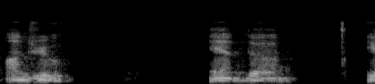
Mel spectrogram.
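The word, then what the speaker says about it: Anjou: different varieties of second pear and the the anjo and notice some people will maybe pronounce that a little different but it is pronounced andrew and um the anju is a great pair the cycle pair is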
